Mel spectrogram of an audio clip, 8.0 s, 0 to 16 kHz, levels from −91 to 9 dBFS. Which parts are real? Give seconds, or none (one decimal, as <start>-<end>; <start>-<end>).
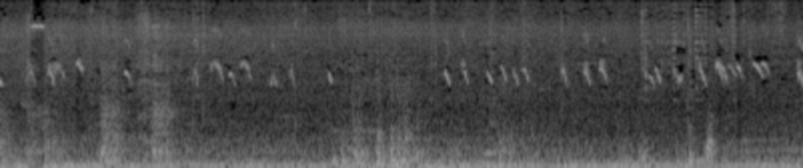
1.9-3.3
